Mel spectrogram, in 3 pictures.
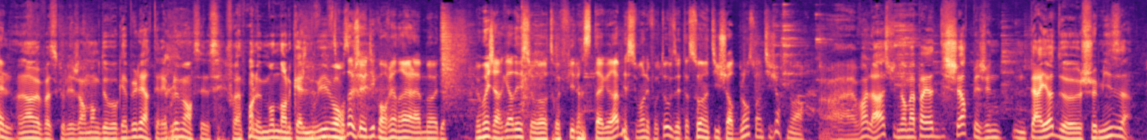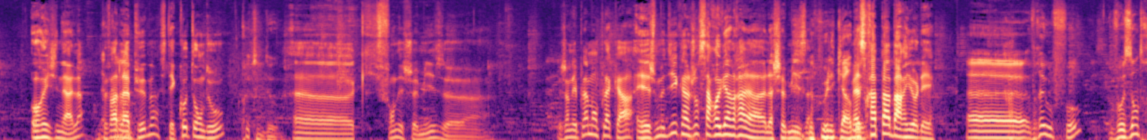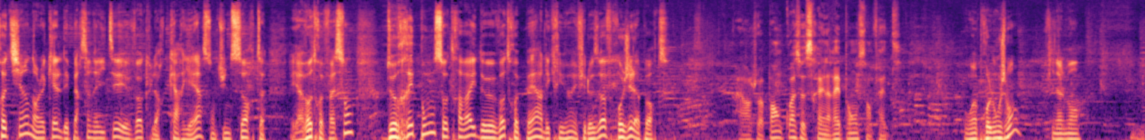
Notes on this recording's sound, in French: Enregistré au bar Les Ondes, 2 avenue de Versailles à Paris (16e).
